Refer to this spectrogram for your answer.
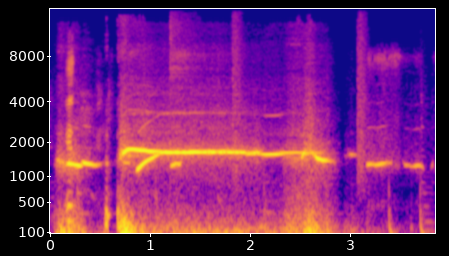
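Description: person whistling a tune

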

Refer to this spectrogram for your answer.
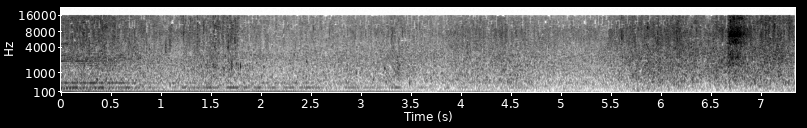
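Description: ocean waves

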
